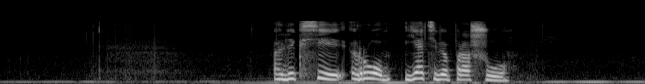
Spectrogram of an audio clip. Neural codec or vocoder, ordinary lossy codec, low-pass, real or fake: none; none; none; real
